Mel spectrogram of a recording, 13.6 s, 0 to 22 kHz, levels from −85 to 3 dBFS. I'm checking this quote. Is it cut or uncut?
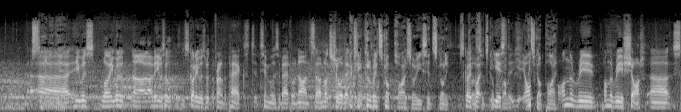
cut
